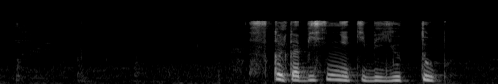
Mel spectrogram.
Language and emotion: Russian, angry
